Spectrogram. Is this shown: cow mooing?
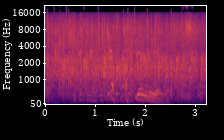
no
